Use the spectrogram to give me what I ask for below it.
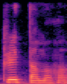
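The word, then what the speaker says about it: कृत्तमः: Sarvēbhya Sarvēbhya Pāpakr̥ttamaḥ Pāpakr̥ttamaḥ So, like you have to imagine like there's like a like a I in the middle. So, like it would be like kr̥ttamaḥ, okay?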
